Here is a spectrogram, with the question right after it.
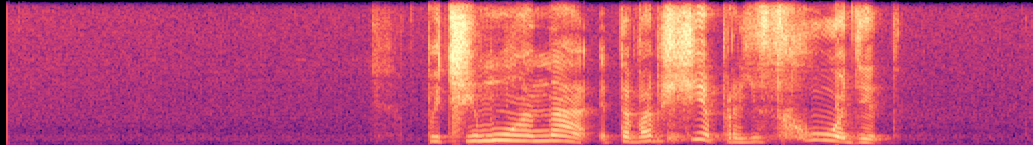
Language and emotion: Russian, angry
